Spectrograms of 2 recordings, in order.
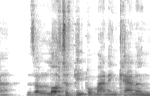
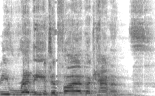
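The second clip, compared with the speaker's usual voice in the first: high, loud posh British orders; posh British accent; 9 semitones higher, 5 dB louder than usual. Acted. Captain readying crew at the cannons, posh British accent. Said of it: "he says in a posh British accent".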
